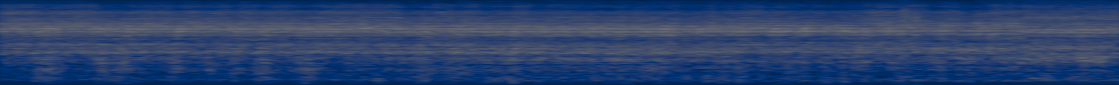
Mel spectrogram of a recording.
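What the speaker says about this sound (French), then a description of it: "Vraiment la vapeur qui va plutôt sur les côtés, au lieu de faire un jet vers le haut." Steam venting sideways from the lid of a Cecotec GM H Deluxe Fry multicooker with air fryer lid: a steady, continuous hiss, close and even in level, with no talking.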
